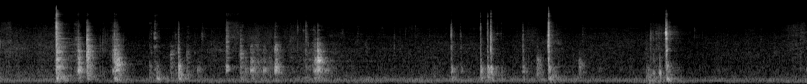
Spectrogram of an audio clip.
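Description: Clamps of a handheld battery load tester being clipped onto a truck battery's terminals and the leads handled: a series of sharp clicks and knocks, thickest over the first three seconds and then scattered, over a faint steady low hum.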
